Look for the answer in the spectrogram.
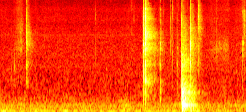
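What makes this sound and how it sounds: A metal utility knife blade cuts and scrapes into the surface of a solid, palm-sized white Ivory bar soap held in one hand. Three separate hits stand out against near silence: a faint tick early on, then two louder, bright, crisp scraping cuts that crackle briefly and die away quickly.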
